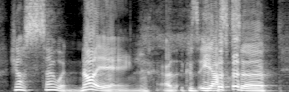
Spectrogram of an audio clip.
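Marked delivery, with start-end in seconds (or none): 0.2-1.4 put-on voice like a young teenage girl. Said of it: "then she's like".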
